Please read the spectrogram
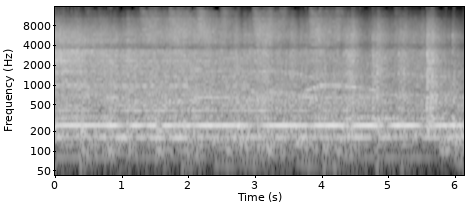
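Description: A punk rock band playing loud and live: electric guitars, bass and a drum kit with crashing cymbals.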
